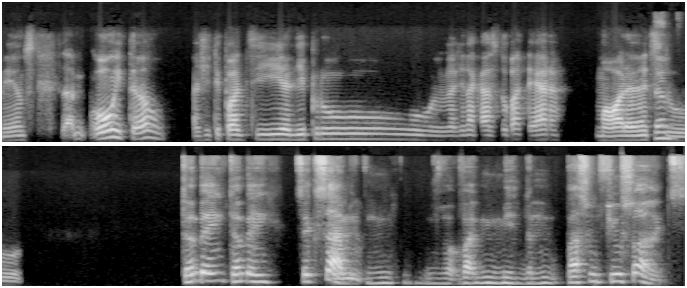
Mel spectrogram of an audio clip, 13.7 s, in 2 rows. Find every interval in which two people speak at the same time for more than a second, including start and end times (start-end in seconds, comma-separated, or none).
none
